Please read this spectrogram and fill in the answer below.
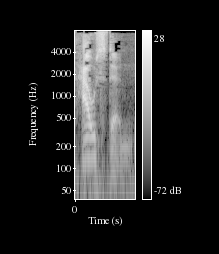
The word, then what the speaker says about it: Houston: It's spelled Houston, but it's Houston, you know, in New York.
